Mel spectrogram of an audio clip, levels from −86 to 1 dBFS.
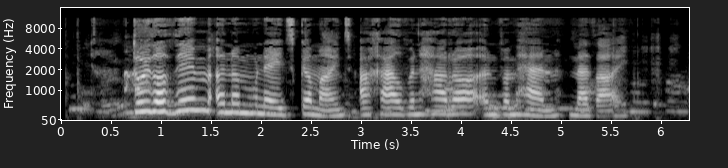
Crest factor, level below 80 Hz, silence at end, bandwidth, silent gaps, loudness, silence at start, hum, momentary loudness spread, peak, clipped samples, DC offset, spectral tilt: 20 dB; -72 dBFS; 0.1 s; 11.5 kHz; none; -21 LUFS; 0.1 s; none; 14 LU; -2 dBFS; under 0.1%; under 0.1%; -3 dB/octave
